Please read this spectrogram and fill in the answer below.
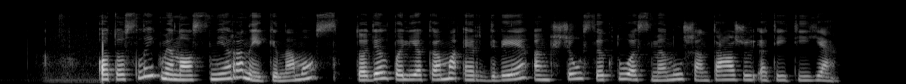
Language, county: Lithuanian, Šiauliai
